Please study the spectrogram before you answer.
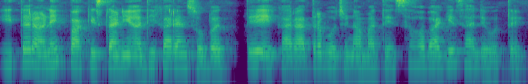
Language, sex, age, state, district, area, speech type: Marathi, female, 30-45, Maharashtra, Wardha, urban, read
